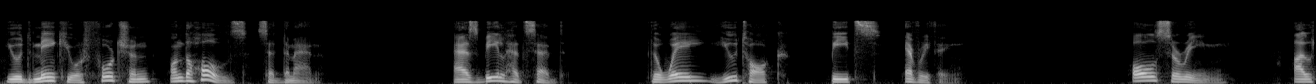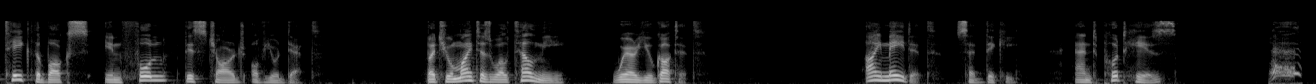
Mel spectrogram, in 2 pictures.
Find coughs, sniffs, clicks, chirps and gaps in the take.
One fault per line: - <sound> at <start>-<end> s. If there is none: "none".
- bark at 25.8-26.2 s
